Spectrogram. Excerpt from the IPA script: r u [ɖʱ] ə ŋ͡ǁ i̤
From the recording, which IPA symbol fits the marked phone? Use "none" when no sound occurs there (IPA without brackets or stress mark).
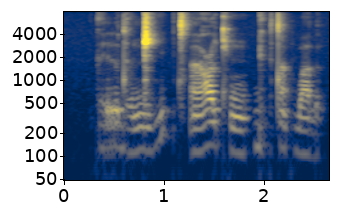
dʱ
